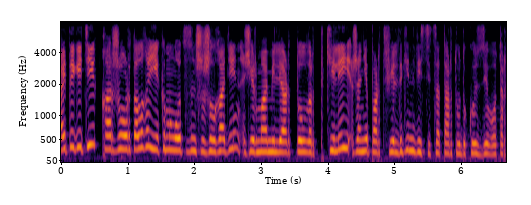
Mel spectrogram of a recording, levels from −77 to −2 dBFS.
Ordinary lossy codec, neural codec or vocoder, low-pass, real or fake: none; none; 7.2 kHz; real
